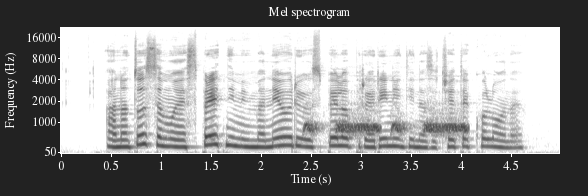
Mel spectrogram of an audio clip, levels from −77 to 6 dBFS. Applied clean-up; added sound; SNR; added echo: none; Bird; -1 dB; none.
